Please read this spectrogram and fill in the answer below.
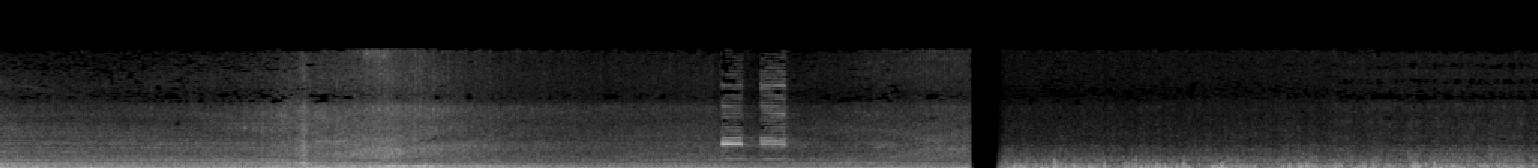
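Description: Highway traffic: a heavy truck passes close by with its engine running and tyre noise, and a vehicle horn gives a short toot about five seconds in. After a sudden cut, rumbling road and wind noise from a moving vehicle follows.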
